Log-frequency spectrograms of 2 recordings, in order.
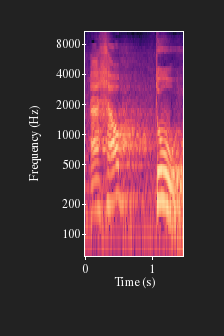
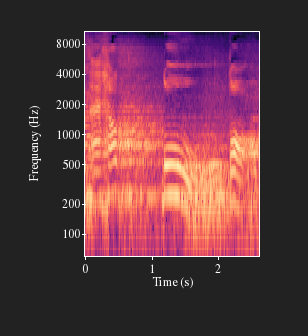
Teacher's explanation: Tu-nya tetap tipis, jangan jadi to. Jangan jadi ahadtu, bukan to yang keluar, tapi huruf tak. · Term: idgham naqis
